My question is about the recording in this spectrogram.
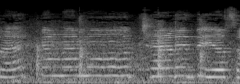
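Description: A boy singing a Punjabi song solo, holding long, steady notes with brief slides between them.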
